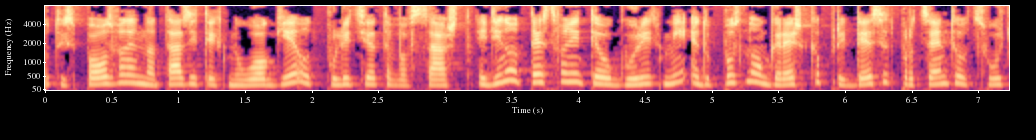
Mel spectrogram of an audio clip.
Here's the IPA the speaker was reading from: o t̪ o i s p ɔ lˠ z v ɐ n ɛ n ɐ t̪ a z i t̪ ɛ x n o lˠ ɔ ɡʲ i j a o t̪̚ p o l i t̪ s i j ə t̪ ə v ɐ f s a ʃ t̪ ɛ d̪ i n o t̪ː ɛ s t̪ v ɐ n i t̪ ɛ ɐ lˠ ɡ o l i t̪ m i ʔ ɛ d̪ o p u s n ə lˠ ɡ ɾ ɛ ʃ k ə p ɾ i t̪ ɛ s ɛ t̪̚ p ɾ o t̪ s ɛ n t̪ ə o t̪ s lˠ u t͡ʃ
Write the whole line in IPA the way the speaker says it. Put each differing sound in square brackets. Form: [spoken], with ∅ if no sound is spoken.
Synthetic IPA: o t̪ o i s p ɔ lˠ z v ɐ n ɛ n ɐ t̪ a z i t̪ ɛ x n o lˠ ɔ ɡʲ i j [ə] o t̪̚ p o l i t̪ s i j ə t̪ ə v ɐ f s a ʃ t̪ ɛ d̪ i n o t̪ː ɛ s t̪ v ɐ n i t̪ ɛ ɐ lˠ ɡ o [ɾ] i t̪ m i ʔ ɛ d̪ o p u s n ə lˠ ɡ ɾ ɛ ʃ k ə p ɾ i [d̪] ɛ s ɛ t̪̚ p ɾ o t̪ s ɛ n t̪ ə o t̪ s lˠ u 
